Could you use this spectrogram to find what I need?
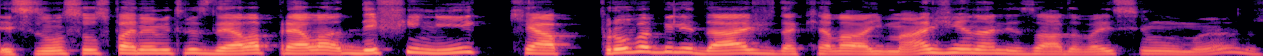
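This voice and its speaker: A man with lively intonation, recorded dry and close with no echo against a quiet background. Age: 20s. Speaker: software engineer. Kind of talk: casual chat. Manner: talkative.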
